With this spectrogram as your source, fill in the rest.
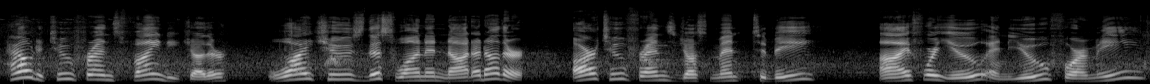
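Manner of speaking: gentle sing-song picture book read; lilting storybook narration; reading aloud. Acted. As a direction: read it like a bedtime rhyme for kids.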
